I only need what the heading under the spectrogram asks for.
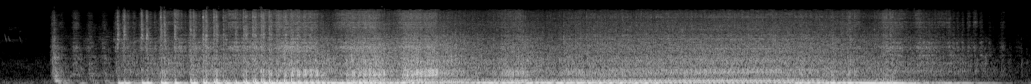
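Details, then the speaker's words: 1970 VW Type 2 Bay Window, 1641cc air-cooled engine, not started for about six months: cranks, catches and revs a few seconds then dies, runs only on starting fluid; fuel apparently not getting through, cause not confirmed. "that's just still only easy stops yeah that's true"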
